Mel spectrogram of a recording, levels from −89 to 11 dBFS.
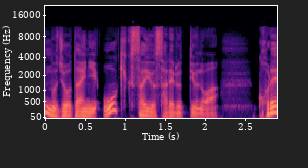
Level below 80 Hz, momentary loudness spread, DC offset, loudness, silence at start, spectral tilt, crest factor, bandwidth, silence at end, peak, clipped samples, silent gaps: -42 dBFS; 9 LU; under 0.1%; -20 LUFS; 0 s; -5.5 dB/octave; 18 dB; 11.5 kHz; 0 s; -2 dBFS; under 0.1%; none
